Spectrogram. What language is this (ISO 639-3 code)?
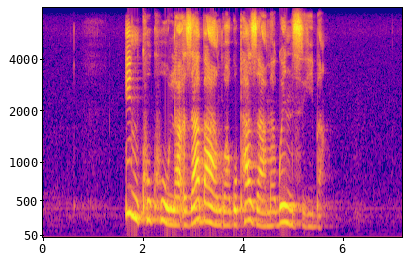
nbl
